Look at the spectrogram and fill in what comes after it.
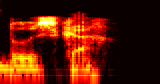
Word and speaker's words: Buszka: It really Rory Buzka, B-U-S-Z-K-A, which has to be pronounced Buzka.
